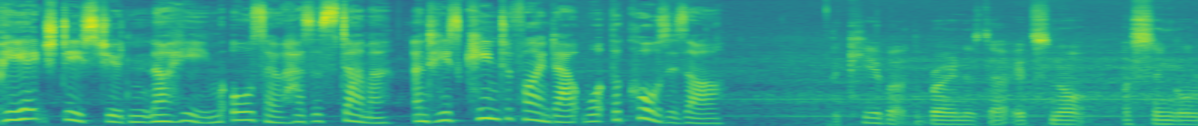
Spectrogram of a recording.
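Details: Adult speakers, a woman narrating and then a man; normal fluent speech.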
